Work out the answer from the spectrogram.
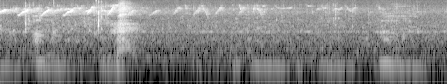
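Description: A small bird sings a fast run of short, falling high notes in the first second and a half, faint over quiet outdoor ambience. A brief burst of noise comes about a second in.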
